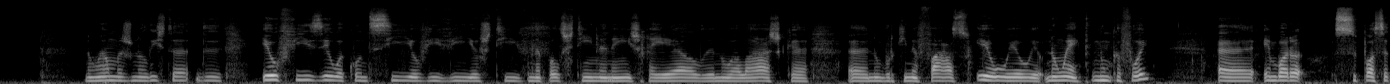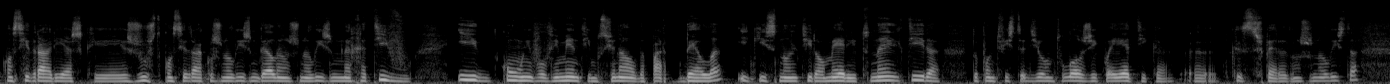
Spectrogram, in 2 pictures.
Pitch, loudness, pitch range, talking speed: 160 Hz, -30 LUFS, 155-175 Hz, 180 wpm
